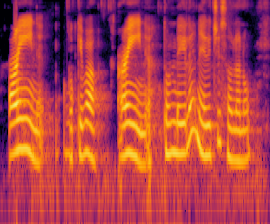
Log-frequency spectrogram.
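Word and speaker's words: عين: இப்போது இது ஐனு, இது 18வது எழுத்து. இதற்கு புள்ளிகள் கிடையாது, மேலே கீழே புள்ளிகள் கிடையாது. உச்சரிப்பு ஐனு. இதை தொண்டையில் நெரிச்சு சொல்லணும். ஐனு, ஓகேவா?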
